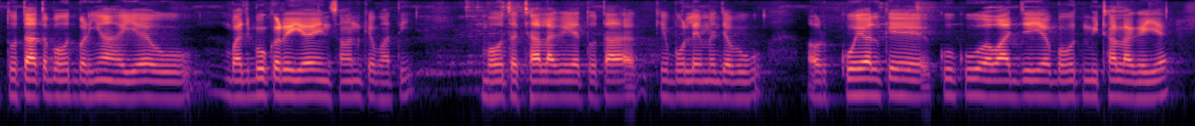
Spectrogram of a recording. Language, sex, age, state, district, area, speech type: Maithili, male, 18-30, Bihar, Saharsa, urban, spontaneous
